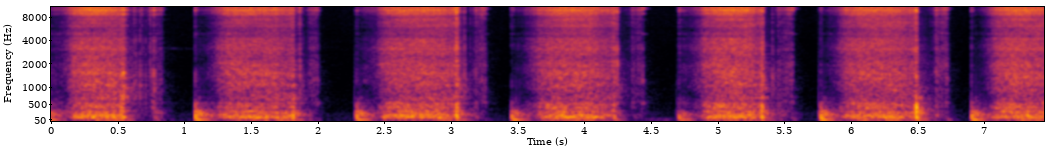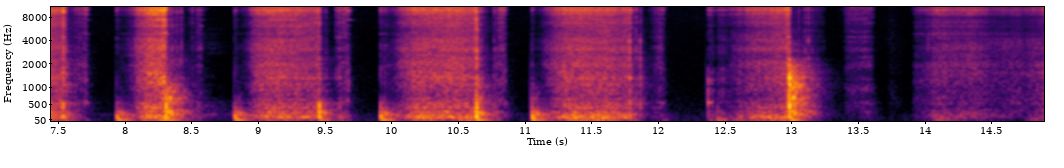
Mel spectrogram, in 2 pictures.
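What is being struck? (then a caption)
Molded block of kinetic sand cut with a serrated knife. A serrated metal knife is pressed repeatedly through a palm-sized solid block of red kinetic sand molded into an ice cream shape, slicing and scraping it into thin crumbly layers. Thirteen gritty, rasping strokes with a bright hiss are separated by brief silences, and the final strokes are quieter and more scattered.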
